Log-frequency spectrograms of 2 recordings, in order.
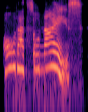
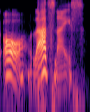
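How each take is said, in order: First: It is said warmly and sincerely. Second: It is said with a sarcastic tone. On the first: The listener truly likes the story. "So I could say it like" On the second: The listener does not really care about the story. "that second one, it's going to show sarcasm"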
